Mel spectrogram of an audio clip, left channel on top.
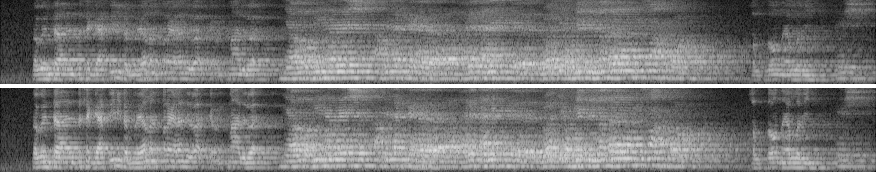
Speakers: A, on the right; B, on the right.
A: طب انت انت شجعتني طب ما يلا نتفرج عليها دلوقتي او نسمعها دلوقتي
B: يلا بينا يا باشا هعمل لك
A: يلا
B: آه،
A: بينا
B: هرن عليك آه، دلوقتي او ننزل مثلا ونسمعها سوا
A: خلصانه يلا بينا
B: قشطة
